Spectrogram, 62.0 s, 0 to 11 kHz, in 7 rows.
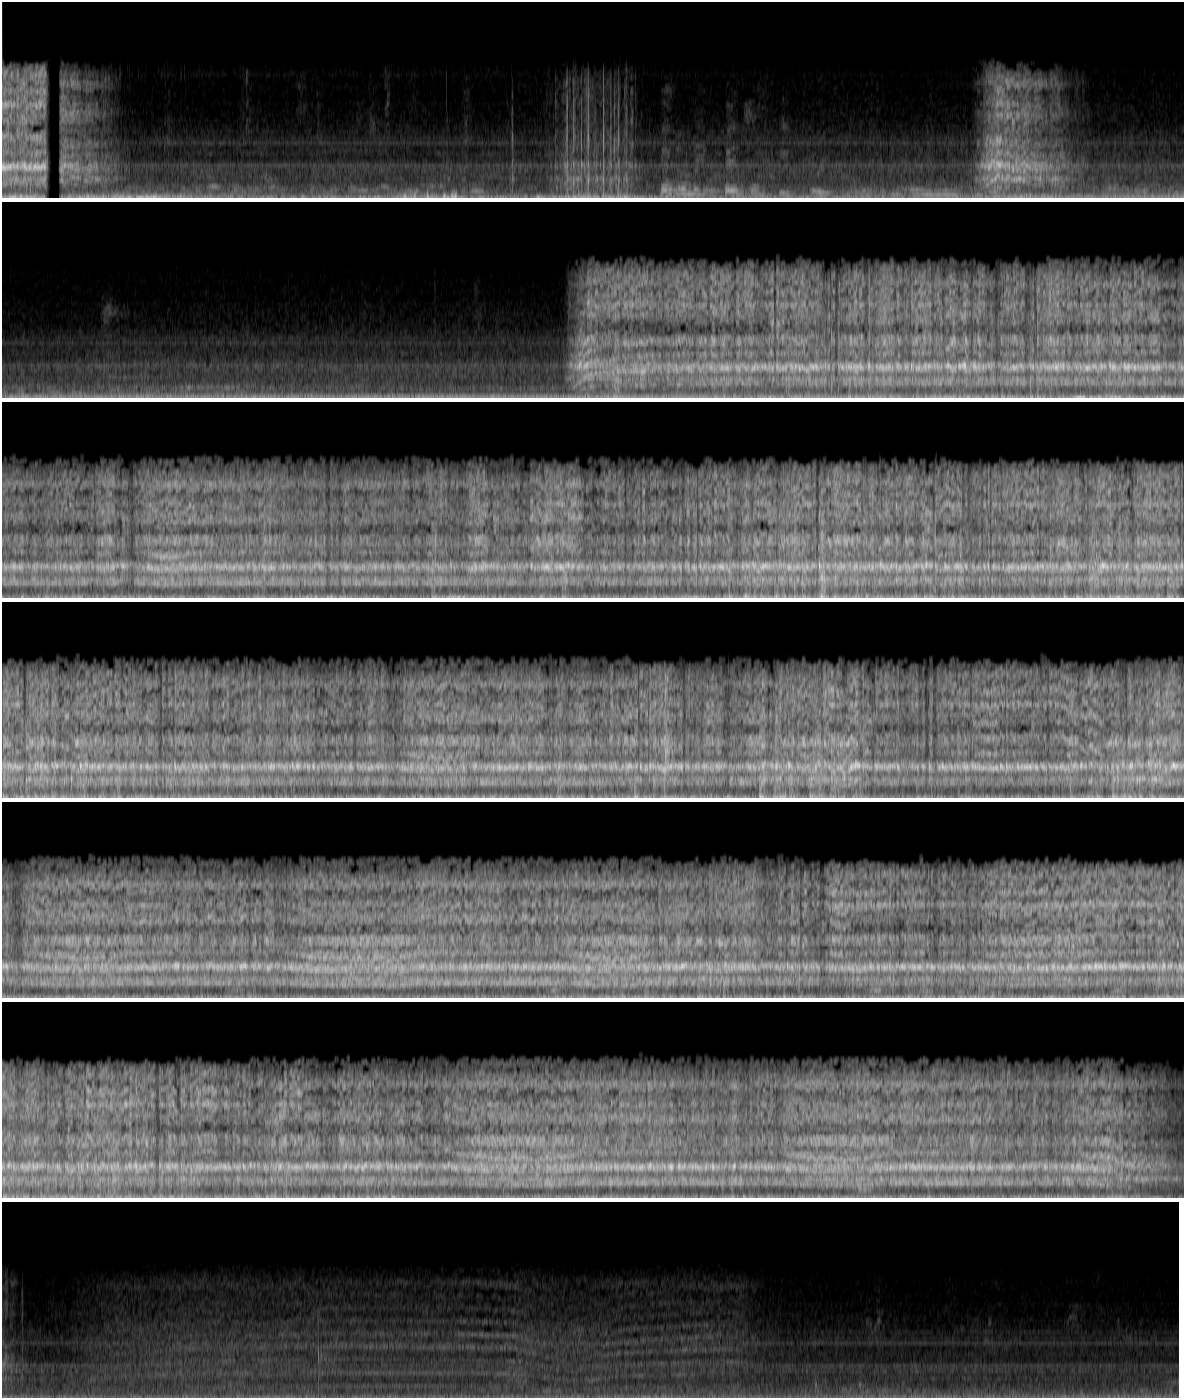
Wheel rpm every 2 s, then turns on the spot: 30, 10, 10, 10, 0, 0, 170, 230, 230, 230, 230, 230, 230, 230, 230, 230, 230, 230, 220, 230, 230, 230, 230, 230, 230, 220, 30, 0, 0, 0, 0.
4-6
